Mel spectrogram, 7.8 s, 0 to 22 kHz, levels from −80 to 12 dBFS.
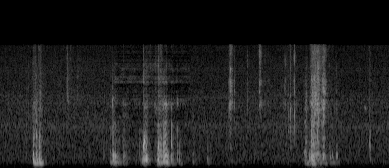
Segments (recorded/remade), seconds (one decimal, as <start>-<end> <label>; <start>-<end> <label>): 0.0-2.3 recorded; 2.3-3.8 remade; 3.8-7.8 recorded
